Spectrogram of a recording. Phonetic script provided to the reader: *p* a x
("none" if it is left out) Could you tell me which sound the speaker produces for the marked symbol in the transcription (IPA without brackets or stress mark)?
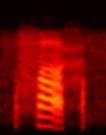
f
